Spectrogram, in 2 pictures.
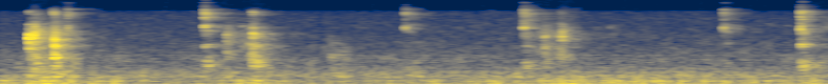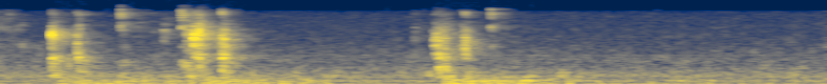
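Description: Faint, irregular clicks of a computer mouse and keyboard, roughly one a second, some in quick pairs.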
